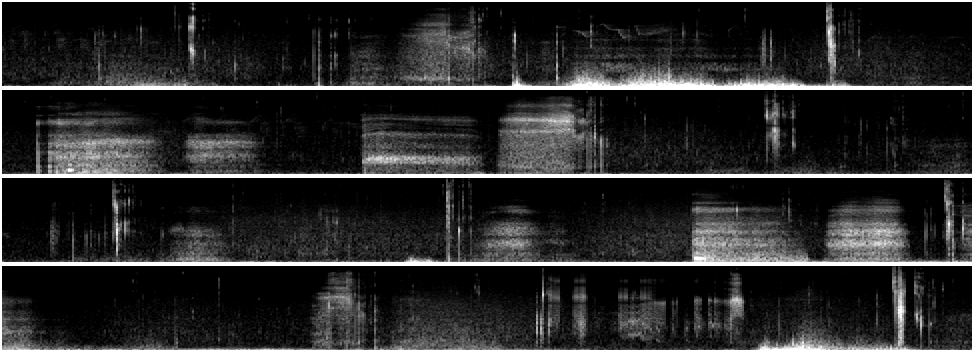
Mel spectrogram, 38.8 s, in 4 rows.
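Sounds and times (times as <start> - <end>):
ASMR ear licking sounds: 0.9 - 2.1, 4.2 - 8.7, 15.1 - 15.8, 17.3 - 18.9, 19.9 - 21.1, 23.8 - 24.2, 26.3 - 29.5, 32.2 - 38.6.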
